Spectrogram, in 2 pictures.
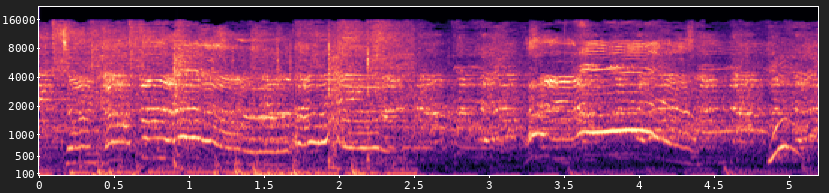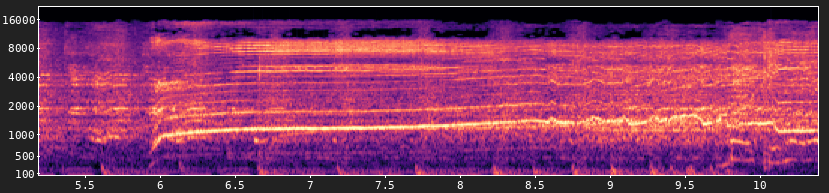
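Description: Live pop performance: a female lead vocal sung over a band or backing track with a steady beat. From about six seconds in she holds one long high note with vibrato that climbs slowly in pitch.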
